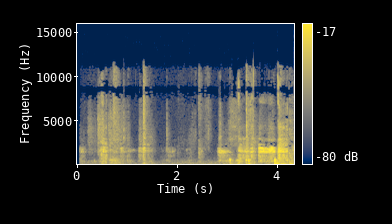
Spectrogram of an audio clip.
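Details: Corgi; play growl; playful growling during tug-of-war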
